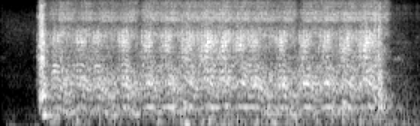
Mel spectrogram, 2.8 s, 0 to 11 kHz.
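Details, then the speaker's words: 1959 Oldsmobile Dynamic 88 barn find that sat for years, cranking on the starter before fuel reaches the carb. About two seconds of even, regular chugging on every cylinder; compression sounds balanced and healthy. "suppose let's hear what this sounds like cranking over with"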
